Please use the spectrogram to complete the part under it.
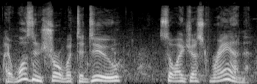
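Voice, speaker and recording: A man's voice: on the high side, animated, moderate pace, a little hiss or hum, natural voice. A young actor playing an earnest fantasy hero, telling his adventure in conversational first person in an audio drama. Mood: matter-of-fact storytelling. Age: young adult.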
